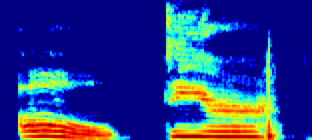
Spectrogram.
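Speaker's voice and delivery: worried little voice. Reading a story aloud, voicing Miss Teaberry worried about the ball: Miss Teaberry's worried voice. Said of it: "her voice might sound something like this".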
